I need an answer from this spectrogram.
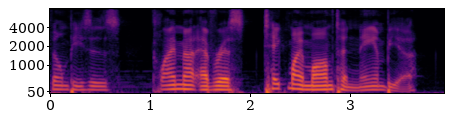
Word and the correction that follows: Namibia: Namibia? – Oh, yeah. Not Nambia. Whoops. No, yeah, I pronounced that wrong.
